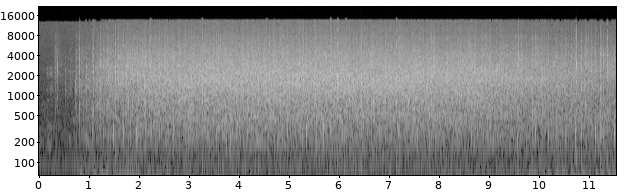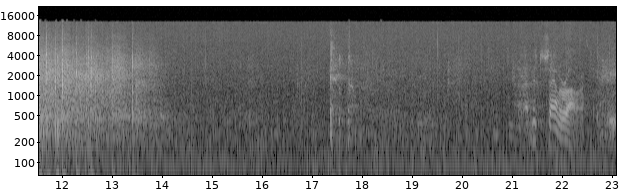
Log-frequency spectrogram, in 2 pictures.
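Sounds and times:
audience applauding: 0.6 - 14.0.

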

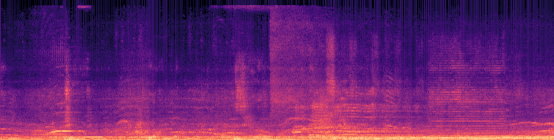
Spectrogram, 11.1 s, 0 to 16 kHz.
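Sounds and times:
fairground ride synth music: 0.0 - 11.0.

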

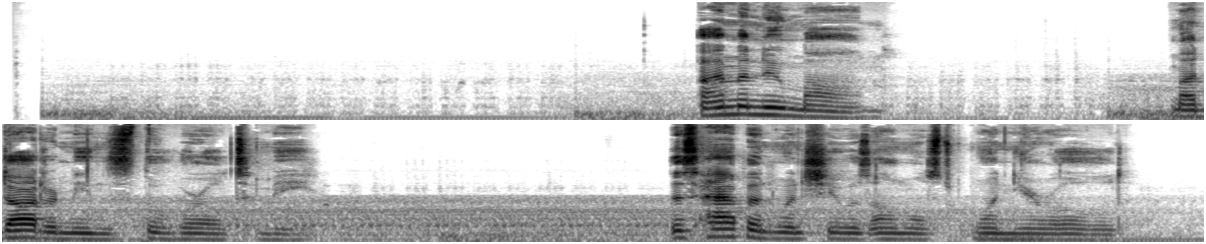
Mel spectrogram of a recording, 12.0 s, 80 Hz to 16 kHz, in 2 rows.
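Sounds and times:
low dark ambient drone: 0.1 - 12.0.

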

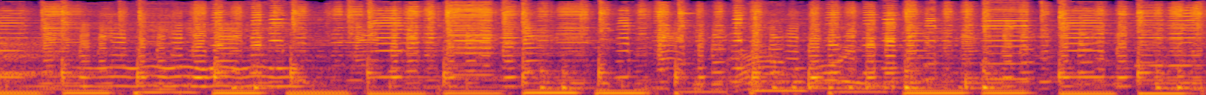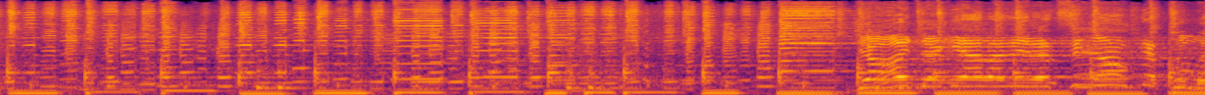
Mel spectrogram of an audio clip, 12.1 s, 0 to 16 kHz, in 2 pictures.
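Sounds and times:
accordion melody: 0.0 - 12.0
bouncing bass line: 0.0 - 12.0.

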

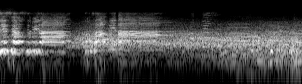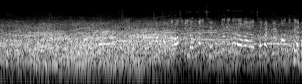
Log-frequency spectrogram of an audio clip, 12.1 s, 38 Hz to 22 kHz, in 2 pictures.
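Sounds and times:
large crowd cheering and shouting: 0.0 - 12.0
nearby chatter: 3.8 - 12.0.

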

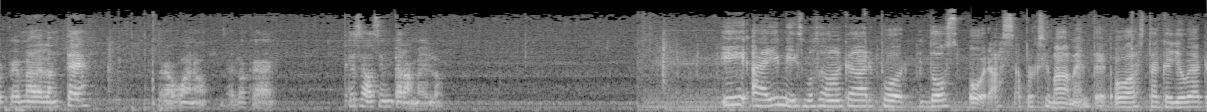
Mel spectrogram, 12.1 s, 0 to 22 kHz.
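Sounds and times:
refrigerator humming: 0.0 - 12.0.

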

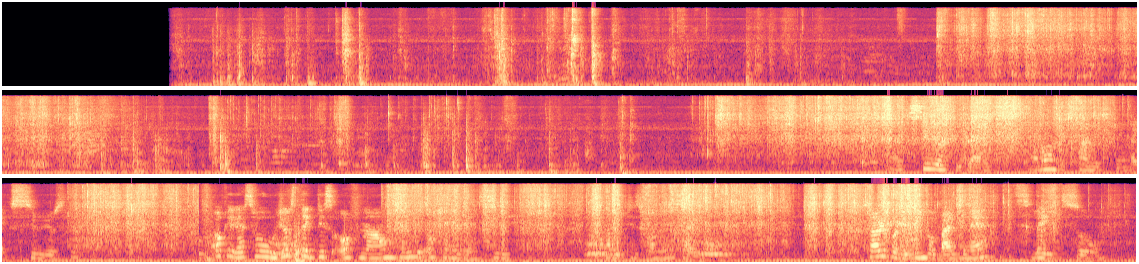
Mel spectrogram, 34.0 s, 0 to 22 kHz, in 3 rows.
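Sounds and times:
steady low hum: 1.7 - 34.0
cardboard and plastic crinkling: 9.3 - 17.6, 18.2 - 34.0.

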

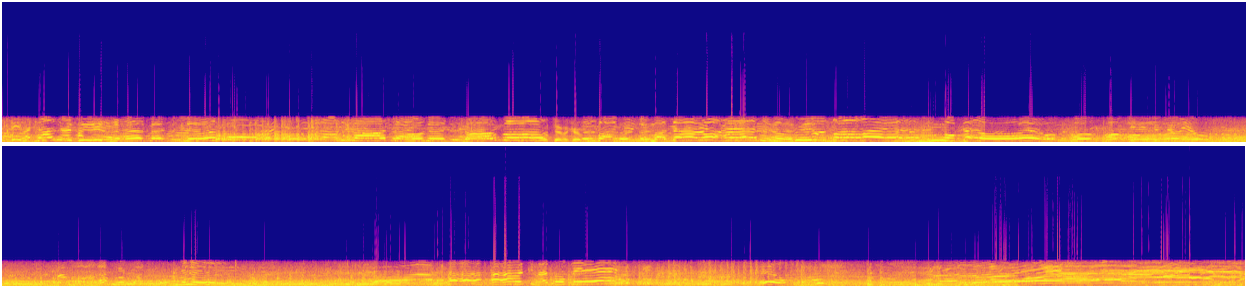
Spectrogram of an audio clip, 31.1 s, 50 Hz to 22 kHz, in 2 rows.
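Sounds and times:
roller coaster rumbling on track: 0.0 - 31.0
riders calling out: 20.0 - 21.0
rising multi-pitched whine: 25.4 - 31.0.

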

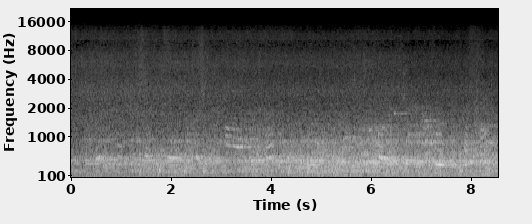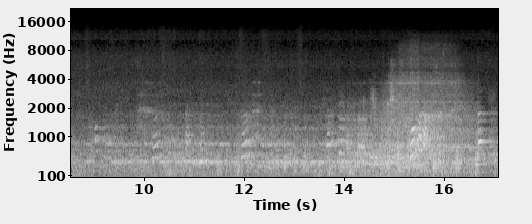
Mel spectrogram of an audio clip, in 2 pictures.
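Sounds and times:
train running: 0.0 - 17.0
indistinct voices: 1.9 - 17.0.

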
